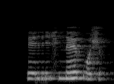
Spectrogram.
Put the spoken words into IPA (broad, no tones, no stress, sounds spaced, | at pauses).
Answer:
e r i x n ɛ b ɔ ʃ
